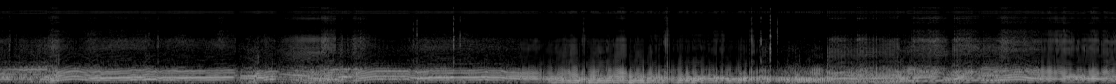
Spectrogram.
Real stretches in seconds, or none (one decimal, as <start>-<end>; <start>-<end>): 0.0-5.2; 7.6-10.4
